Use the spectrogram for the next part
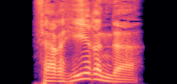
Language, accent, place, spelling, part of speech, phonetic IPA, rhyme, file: German, Germany, Berlin, verheerender, adjective, [fɛɐ̯ˈheːʁəndɐ], -eːʁəndɐ, De-verheerender.ogg
- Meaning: 1. comparative degree of verheerend 2. inflection of verheerend: strong/mixed nominative masculine singular 3. inflection of verheerend: strong genitive/dative feminine singular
